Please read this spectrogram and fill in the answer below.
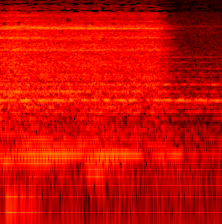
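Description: Soft background music with held, sustained tones, growing fainter toward the end.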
